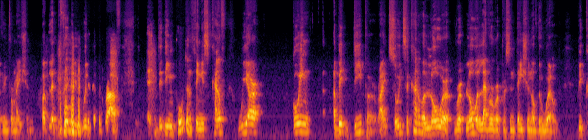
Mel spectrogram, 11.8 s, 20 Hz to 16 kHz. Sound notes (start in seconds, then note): 0.9 laughs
